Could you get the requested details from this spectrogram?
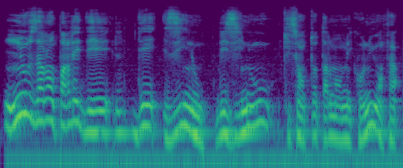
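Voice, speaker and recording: Halting male talk-show host. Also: medium pitch, a little mellow, a little hiss or hum. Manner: halting, repeated hesitations and restarts. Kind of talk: live online talk show hosting.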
